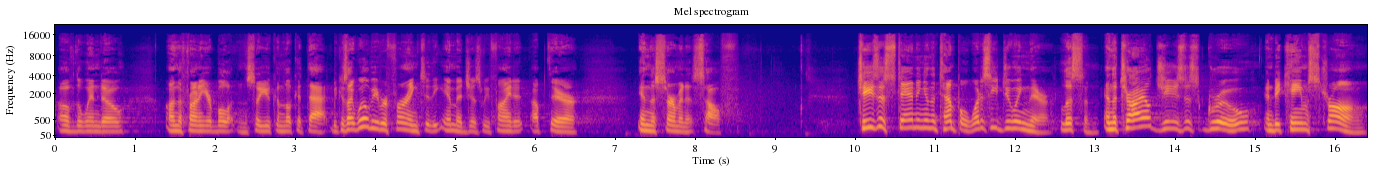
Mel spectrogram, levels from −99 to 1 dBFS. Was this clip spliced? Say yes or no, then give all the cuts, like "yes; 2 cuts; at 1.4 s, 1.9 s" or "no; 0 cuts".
yes; 2 cuts; at 13.0 s, 15.0 s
